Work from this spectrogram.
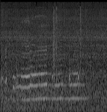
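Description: Chickens inside a large chicken house in a farming video game give a short burst of soft clucks over a faint steady background hum.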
